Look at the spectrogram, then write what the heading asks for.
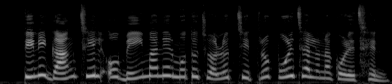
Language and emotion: Bengali, neutral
